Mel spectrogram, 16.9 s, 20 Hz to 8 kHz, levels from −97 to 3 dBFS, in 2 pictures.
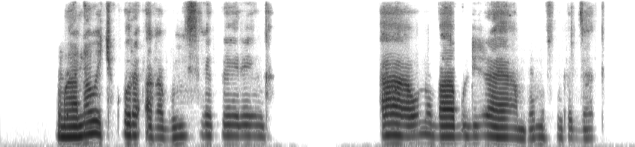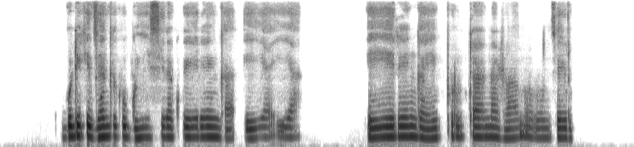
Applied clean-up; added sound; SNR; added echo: neural mask model Resemble Enhance denoiser.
